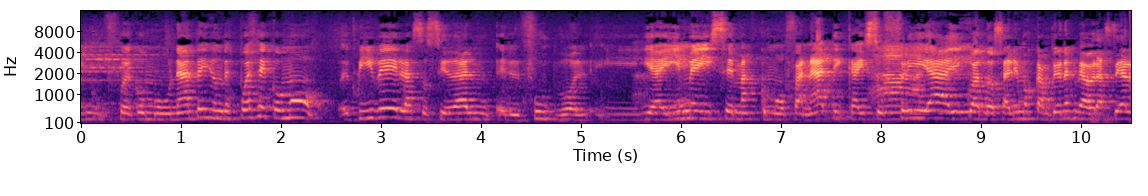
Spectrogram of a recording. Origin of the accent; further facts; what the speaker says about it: Santiago del Estero, Argentina; moved away as an adult; also born or lived in Buenos Aires; now in Bariloche, Argentina; No soy de acá. Soy del norte de la Argentina, de Santiago del Estero, una provincia muy, muy calurosa. Y vine acá hace 10 años, pero antes viví en Buenos Aires.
